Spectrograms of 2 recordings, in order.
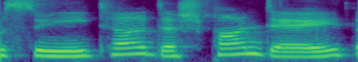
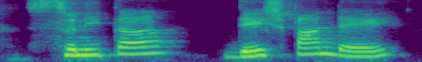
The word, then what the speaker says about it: Sunita Deshpande: Hi, I'm Sunita Deshpande. That's, if you want to pronounce it with the Indian accent, it's Sunita Deshpande, which you did really well.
